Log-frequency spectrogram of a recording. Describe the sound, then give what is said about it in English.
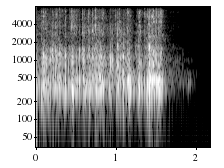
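A small pumpkin-carving tracing wheel with nodules spins, giving a faint, rapid ticking patter that runs steadily for about two seconds and then stops. “this little thing. I don't know if you can hear it spinning, but it's got little nodules on it, so we can use that to trace essentially the design onto the pumpkin.”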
